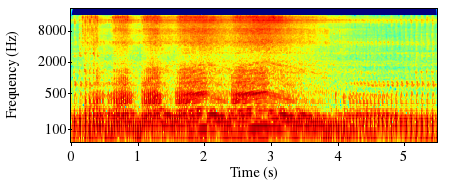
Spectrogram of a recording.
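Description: Benelli Velvet scooter's single-cylinder engine running: it is revved up and down with the throttle a few times from about half a second to three seconds in, then settles back to a pulsing idle.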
